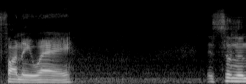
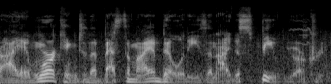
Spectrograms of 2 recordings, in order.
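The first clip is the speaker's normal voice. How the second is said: forgotten character voice; 8 semitones lower, 3 dB quieter than usual. Acted. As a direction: read it low and measured, trying out a character. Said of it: "I totally forget the voice I did for this guy".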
